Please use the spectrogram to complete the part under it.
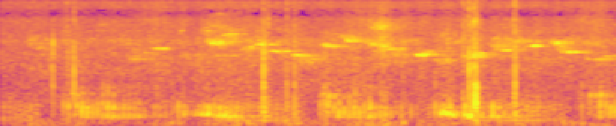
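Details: Kneading domestic cat giving a loud, low vibrating purr in alternating breath pulses, accompanied by light clicks and scrapes of claws on cloth.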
